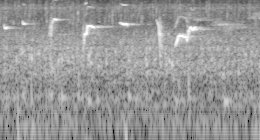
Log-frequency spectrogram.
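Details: Fantail singing briefly near flowing water: a few high, thin whistles, some level and some falling, mixed with short chirps over a soft background hiss of water.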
